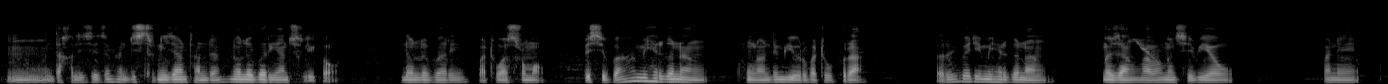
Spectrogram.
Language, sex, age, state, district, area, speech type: Bodo, male, 18-30, Assam, Udalguri, rural, spontaneous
